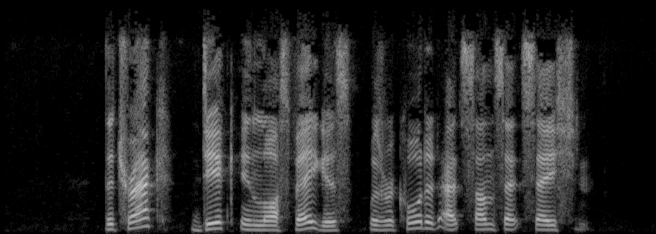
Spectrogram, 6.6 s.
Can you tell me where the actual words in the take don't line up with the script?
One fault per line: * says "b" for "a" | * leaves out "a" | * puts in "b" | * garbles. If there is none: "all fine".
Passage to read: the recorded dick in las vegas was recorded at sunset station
* says "track" for "recorded"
